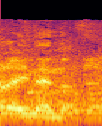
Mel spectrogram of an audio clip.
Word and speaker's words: Istolaïnen: Istolainen. Istolainen. Voilà, comme avec un tréma sur le i.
